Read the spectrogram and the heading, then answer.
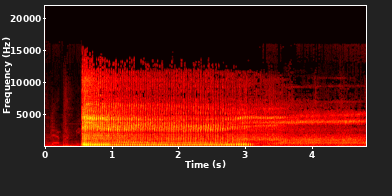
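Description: A RAV4 car engine suddenly starts up loud and rough with a buzzing, rattling putter as it putters across a finish line, then drops to a steadier, lower drone for the final couple of seconds. No one speaks.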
